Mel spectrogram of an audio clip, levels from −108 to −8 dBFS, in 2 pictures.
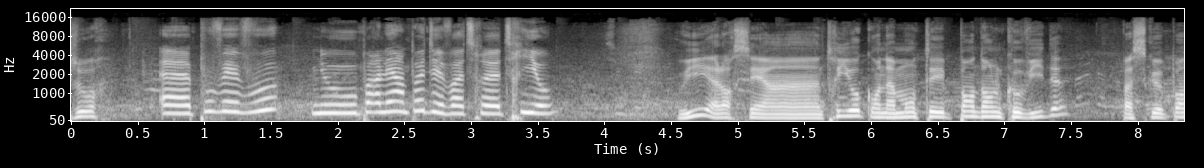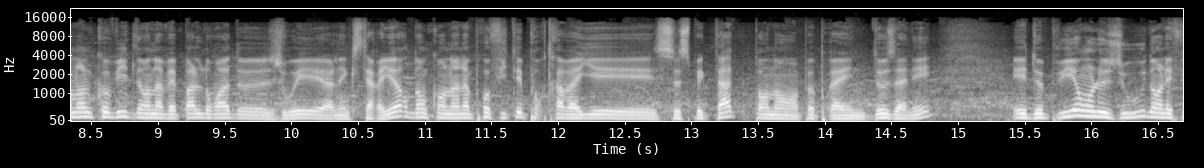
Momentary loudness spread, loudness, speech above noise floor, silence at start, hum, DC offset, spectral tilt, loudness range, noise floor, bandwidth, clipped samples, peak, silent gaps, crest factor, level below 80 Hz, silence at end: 8 LU; -16 LUFS; 20 dB; 0 s; none; under 0.1%; -6.5 dB/octave; 2 LU; -35 dBFS; 15.5 kHz; under 0.1%; 0 dBFS; none; 16 dB; -42 dBFS; 0 s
